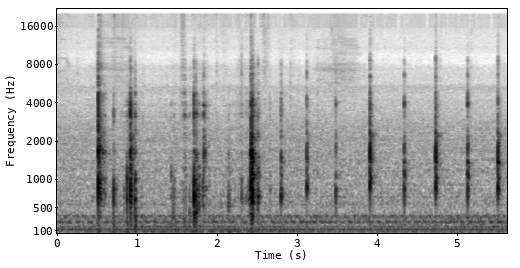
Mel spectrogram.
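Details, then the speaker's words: Loose grip-end clicking on a BF SelectTech 552/1090 dumbbell: uneven sharp clicks about every two seconds as the handle rocks in weight assembly one; the end fits loosely, and wrapping it in electrical or masking tape tightens the fit. "so in some cases you get quite a bit of movement and when you're working out you can hear it and you can feel it"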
